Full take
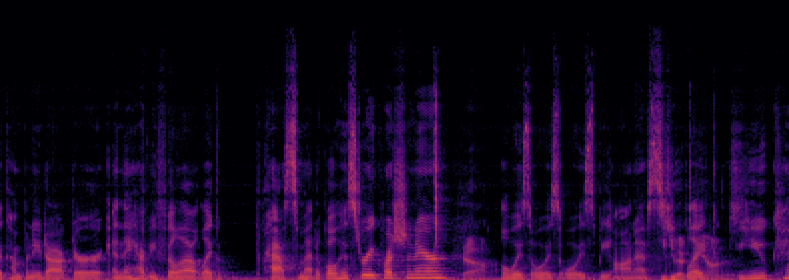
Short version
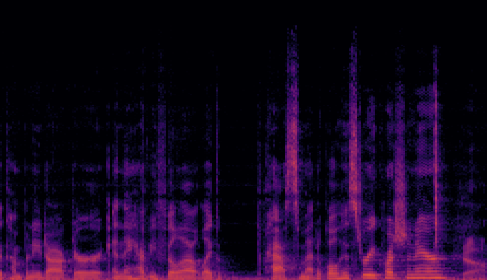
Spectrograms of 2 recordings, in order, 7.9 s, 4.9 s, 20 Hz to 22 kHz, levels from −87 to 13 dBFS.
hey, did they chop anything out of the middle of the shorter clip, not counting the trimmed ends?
no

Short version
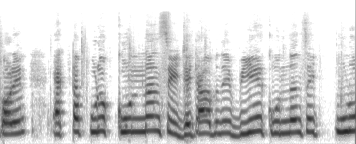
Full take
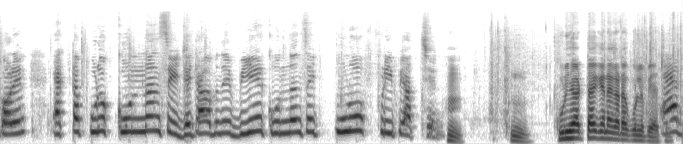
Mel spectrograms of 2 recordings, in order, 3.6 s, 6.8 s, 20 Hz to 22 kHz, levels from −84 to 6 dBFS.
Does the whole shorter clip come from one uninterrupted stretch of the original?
yes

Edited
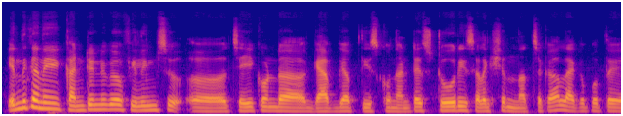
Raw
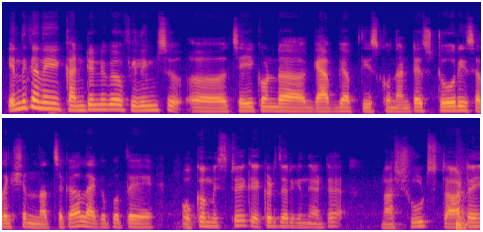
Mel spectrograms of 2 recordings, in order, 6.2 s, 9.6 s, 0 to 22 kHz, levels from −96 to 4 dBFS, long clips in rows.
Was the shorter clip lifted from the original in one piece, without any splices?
yes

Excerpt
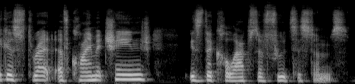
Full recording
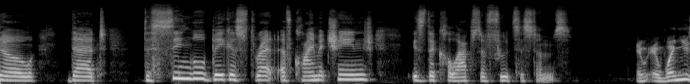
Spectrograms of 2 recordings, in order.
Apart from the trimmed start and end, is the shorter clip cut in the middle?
no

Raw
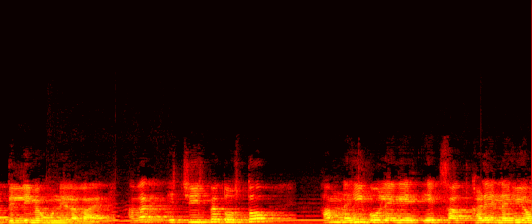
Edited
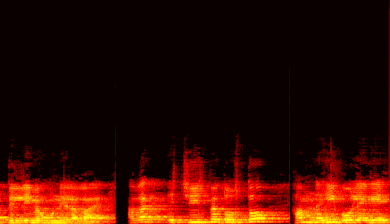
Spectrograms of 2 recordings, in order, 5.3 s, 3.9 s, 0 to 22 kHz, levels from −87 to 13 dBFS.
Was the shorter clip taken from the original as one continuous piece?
no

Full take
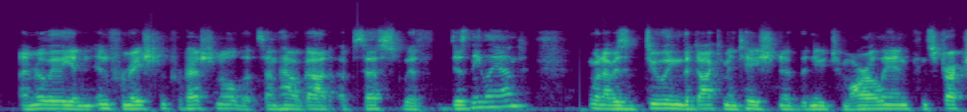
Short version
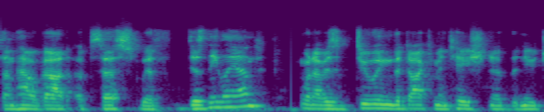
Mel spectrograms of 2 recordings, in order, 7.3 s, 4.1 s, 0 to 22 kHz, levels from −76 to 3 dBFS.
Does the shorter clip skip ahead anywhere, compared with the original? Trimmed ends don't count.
yes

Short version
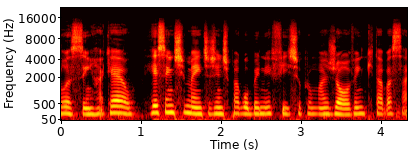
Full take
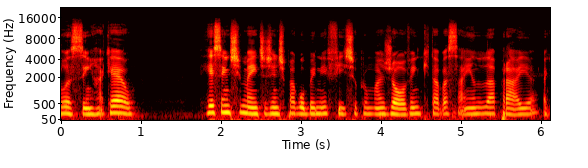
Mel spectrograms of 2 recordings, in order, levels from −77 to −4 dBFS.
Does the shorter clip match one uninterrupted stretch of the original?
no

